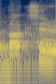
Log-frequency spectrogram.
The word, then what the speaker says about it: Boxa: you solve for your customers sure excellent so boxer is a construction tech company um you can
